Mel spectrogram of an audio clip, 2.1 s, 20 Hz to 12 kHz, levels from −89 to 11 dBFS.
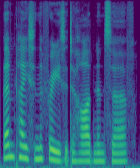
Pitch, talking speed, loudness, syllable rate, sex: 190 Hz, 255 wpm, -19 LUFS, 6.6 syllables/s, female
